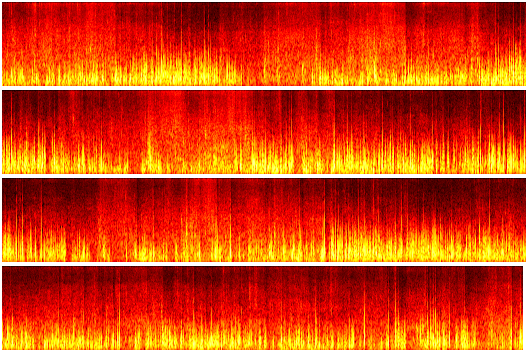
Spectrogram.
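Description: Wind buffeting the microphone in gusts over water rushing and slapping along the hull of a small sailing dinghy under way in choppy water.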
